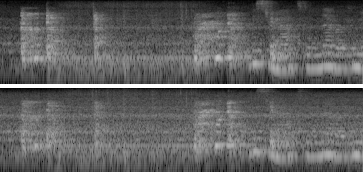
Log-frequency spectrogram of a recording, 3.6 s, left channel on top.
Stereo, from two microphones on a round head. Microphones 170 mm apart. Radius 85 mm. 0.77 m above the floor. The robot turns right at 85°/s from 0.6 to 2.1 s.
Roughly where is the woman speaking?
Left.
